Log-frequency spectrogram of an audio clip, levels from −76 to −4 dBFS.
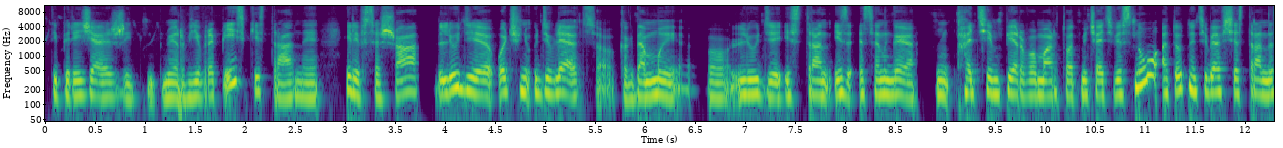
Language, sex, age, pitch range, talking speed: Russian, female, 20-39, 160-195 Hz, 150 wpm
